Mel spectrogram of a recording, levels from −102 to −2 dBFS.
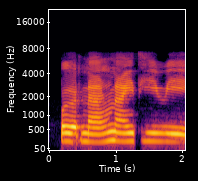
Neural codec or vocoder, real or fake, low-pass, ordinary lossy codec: none; real; 7.2 kHz; none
